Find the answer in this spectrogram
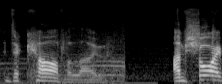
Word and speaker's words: Carvalho: Carvalho. That's close. But Ricardo Carvalho, the football player, pronounced like that.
